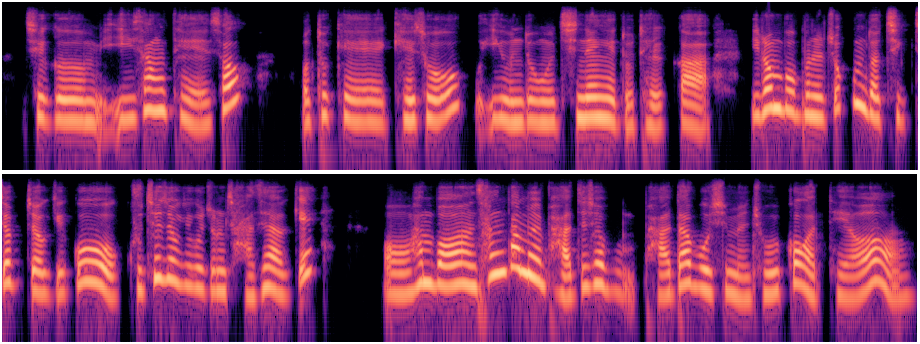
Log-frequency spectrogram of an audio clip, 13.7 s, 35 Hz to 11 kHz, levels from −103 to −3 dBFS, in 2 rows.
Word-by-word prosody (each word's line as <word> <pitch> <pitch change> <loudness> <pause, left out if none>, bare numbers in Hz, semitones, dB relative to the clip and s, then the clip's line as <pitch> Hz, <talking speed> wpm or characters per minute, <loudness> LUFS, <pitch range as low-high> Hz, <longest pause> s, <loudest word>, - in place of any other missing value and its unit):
지금 195 -3 0
이 200 +1 -6
상태에서 255 - +1 0.4
어떻게 185 -2 -3
계속 205 - 0
이 205 - -6
운동을 185 -1 -1
진행해도 205 -3 +1
될까." 160 -1 -2 0.3
이런 280 +5 +5
부분을 230 -5 +1
조금 295 - 0
더 225 -6 +2
직접적이고 205 +1 0
구체적이고 240 -1 -1
좀 200 -1 -3
자세하게 190 - -1 0.5
어 185 0 -1
한번 250 +2 +4
상담을 365 - +6
받으셔봄 200 +2 -2
받아보시면 190 -3 -1
좋을 185 +2 -3
것 260 +3 +2
같아요. 190 - -1
205 Hz, 290 characters per minute, -24 LUFS, 185-255 Hz, 0.5 s, 상담을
